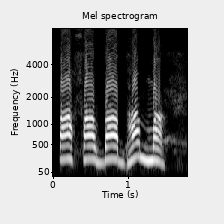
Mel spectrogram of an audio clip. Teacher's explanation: पा फा बा भा मा ये आपका उच्चारण स्थान ओट से होता है।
